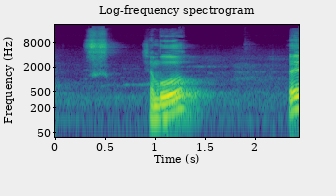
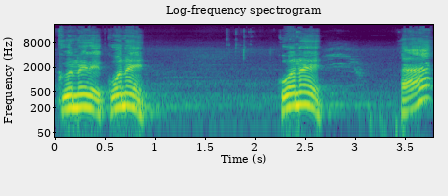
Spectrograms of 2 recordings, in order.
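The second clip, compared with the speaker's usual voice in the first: high pet talk; 11 semitones higher, slower than usual. Real, not acted. Man greeting his excited dogs at the door, high sing-song pet talk. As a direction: gush over the excited dog in a high voice.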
